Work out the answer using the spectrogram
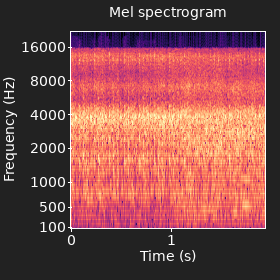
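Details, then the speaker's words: Renault Duster 110 PS diesel after injector fix via software programming/return-flow check: steady, even idle with smooth hum, no tak-tak knocking left; normal idle. "बिल्कुल सही sound है इस गाड़ी हो गई है आवाज नहीं ए रहा है गाड़ी स्टार्ट है"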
